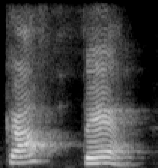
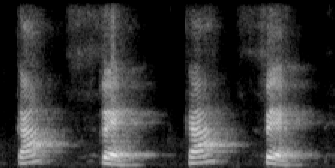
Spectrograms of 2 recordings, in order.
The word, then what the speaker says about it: café: Então, quando eu falo café, a palavra apresenta a tônica fé. Café, café.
